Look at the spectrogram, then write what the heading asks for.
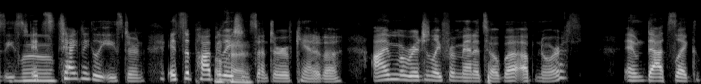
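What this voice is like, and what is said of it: Canadian accent. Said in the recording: “my Canadian accent”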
